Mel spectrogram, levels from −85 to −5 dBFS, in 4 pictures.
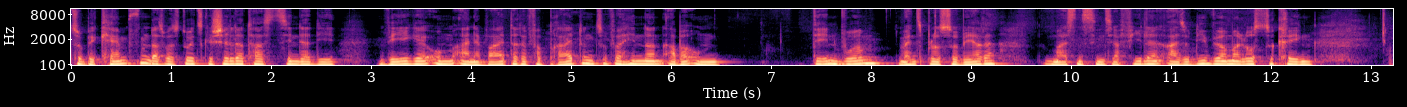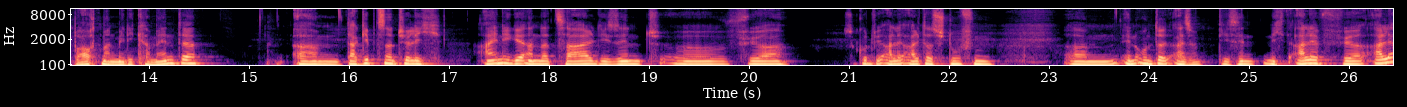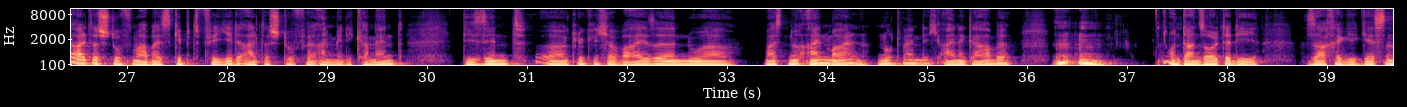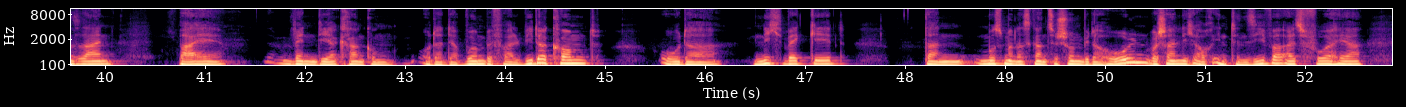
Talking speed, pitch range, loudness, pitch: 130 wpm, 115-140 Hz, -18 LUFS, 125 Hz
